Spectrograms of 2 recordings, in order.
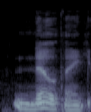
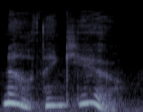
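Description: First: It is said in a snide, pointed tone. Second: It is said in a sincere, friendly tone.

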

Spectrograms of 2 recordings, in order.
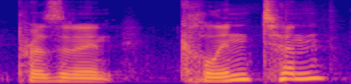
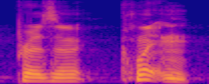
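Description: First: The T in Clinton is clearly pronounced. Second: The T in Clinton is dropped. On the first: The speaker calls it wrong. "with a T" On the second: The speaker calls it right. "It has to be"

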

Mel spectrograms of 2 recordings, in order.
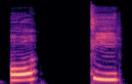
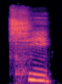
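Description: First: The t is a hard, plain stop. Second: The t is softened into a ch-like sound. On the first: The speaker calls it right. "que é rígido" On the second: The speaker calls it wrong. "nunca é ti"

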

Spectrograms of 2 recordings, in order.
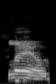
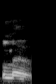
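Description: First: The vowel does not rhyme with dough. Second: The vowel rhymes with dough. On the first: The speaker calls it right. "that man's name is Blau" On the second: The speaker calls it wrong. "not Blow"

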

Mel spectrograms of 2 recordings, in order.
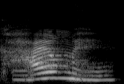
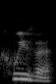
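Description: First: The name begins with a 'kay' sound. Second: The name begins with a 'kwee' sound. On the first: This is how the speaker first guessed the name. The speaker calls it wrong. "Because I'm like, Kaomi" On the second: This is the actual pronunciation of the name. The speaker calls it right. "it's pronounced Quiva"

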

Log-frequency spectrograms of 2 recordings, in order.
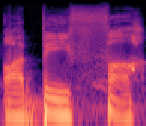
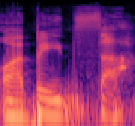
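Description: First: It is said with a British pronunciation. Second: It is said with a non-British pronunciation. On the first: The speaker calls it right. "in the UK, we do say Ibiza" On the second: The speaker calls it wrong. "not Ibiza"

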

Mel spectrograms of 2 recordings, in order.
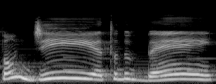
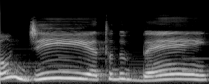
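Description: First: The greeting sounds cheerful and genuinely happy. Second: The greeting sounds cheerful and genuinely happy.

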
